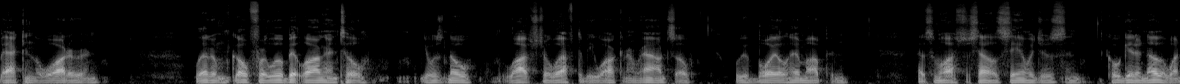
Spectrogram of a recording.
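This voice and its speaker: Very deep and low, a man's voice stays monotone and flat. He moves at a fairly quick pace. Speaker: basket maker. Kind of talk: oral history interview answer.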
